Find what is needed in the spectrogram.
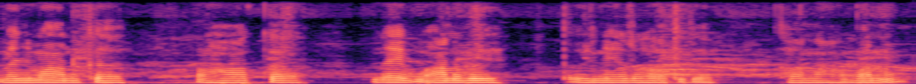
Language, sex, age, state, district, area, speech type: Maithili, female, 45-60, Bihar, Araria, rural, spontaneous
